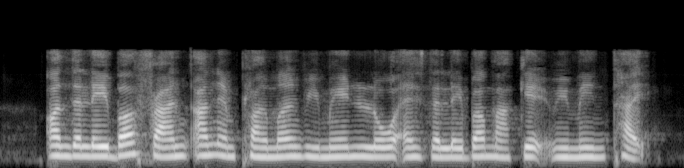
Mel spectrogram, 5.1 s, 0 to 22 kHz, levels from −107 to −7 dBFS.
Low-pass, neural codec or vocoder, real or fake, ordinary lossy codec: 7.2 kHz; codec, 16 kHz, 4 kbps, X-Codec, HuBERT features, trained on LibriSpeech; fake; AAC, 32 kbps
